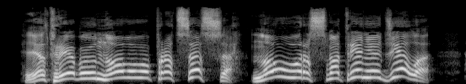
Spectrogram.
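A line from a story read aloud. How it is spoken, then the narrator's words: Yelling. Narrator (Russian): орал он на Нуза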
